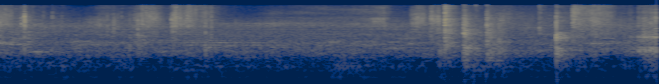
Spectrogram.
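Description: Pencil scratching and paper rustling on a paper sewing pattern, then a run of short, sharp snips as scissors cut through the paper in the second half.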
